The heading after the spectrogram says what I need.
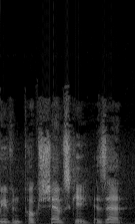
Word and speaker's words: Pokuševski: As long as you brought his name up, do you want to talk about how do you pronounce his name even? Pokuševski, is that correct?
